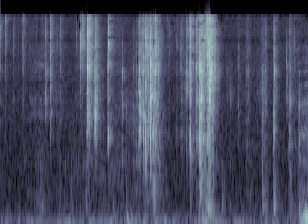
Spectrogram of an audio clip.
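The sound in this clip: Plastic packaging around a roll of green masking tape being crumpled, giving quiet, irregular bursts of sharp crinkling and crackling with short pauses between them, no talking.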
